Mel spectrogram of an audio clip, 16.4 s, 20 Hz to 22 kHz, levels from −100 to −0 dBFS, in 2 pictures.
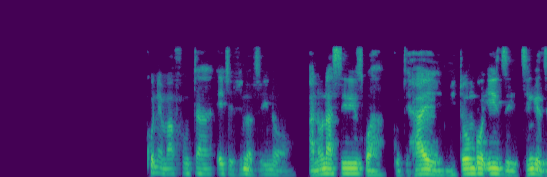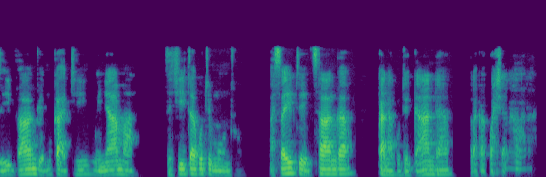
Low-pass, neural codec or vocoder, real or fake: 7.2 kHz; none; real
